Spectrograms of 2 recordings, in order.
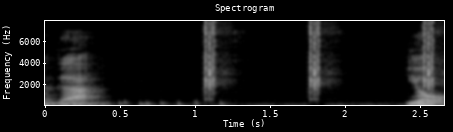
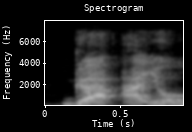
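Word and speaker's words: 가요: Kalau kita bikin jadi kalimat informal, maka jadinya adalah ga yo, langsung seperti ini ya. Maka perubahannya maka langsung jadi gayo kayak gini. Digabung ya. Jadi bukan ga ayo, bukan, tapi langsung gayo.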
